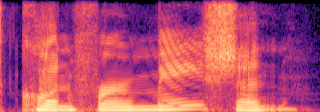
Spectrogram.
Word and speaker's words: confirmation: i o n this this is pronounced as shun su n okay just like any other like nation Okay. All right. So, you say it as confirmation.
